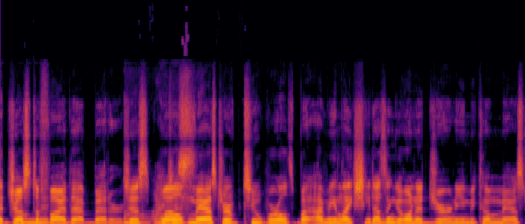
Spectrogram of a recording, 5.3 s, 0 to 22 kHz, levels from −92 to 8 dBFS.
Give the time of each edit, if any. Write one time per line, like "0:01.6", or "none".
0:01.2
